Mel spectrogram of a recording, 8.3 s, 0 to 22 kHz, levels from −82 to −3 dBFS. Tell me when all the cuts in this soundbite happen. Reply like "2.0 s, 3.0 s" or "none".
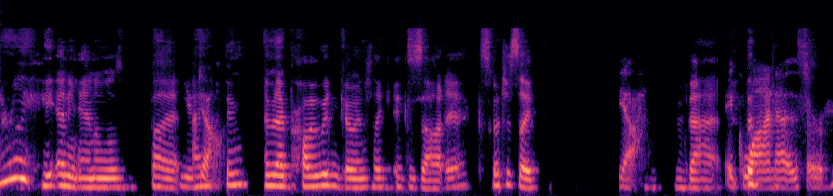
2.5 s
